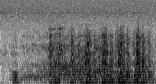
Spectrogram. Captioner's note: knocking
